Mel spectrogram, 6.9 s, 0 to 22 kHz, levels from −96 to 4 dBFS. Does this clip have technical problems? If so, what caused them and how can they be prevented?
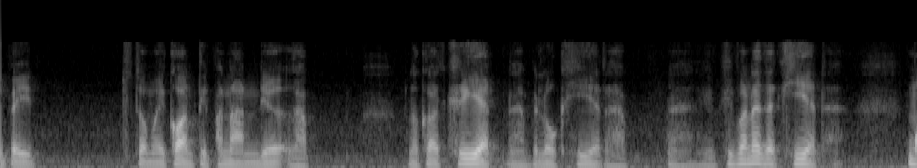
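No, nothing stood out on listening to this speech, which comes through a call connection with the band limit of a G.722 codec, so nothing is heard above 8 kHz.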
